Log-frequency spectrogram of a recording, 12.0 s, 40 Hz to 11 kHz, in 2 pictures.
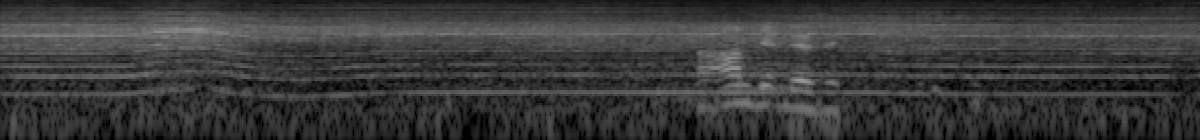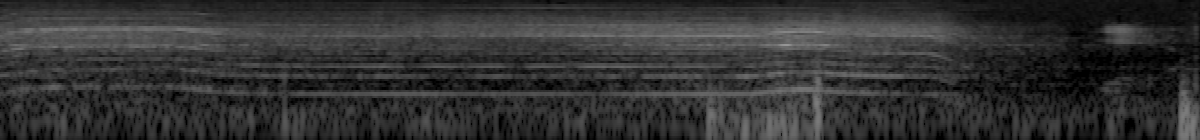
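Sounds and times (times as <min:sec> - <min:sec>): model hovercraft motor whining: 0:00.0 - 0:11.3.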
